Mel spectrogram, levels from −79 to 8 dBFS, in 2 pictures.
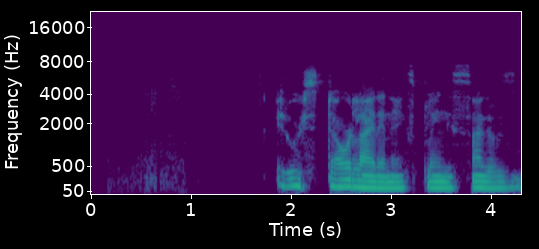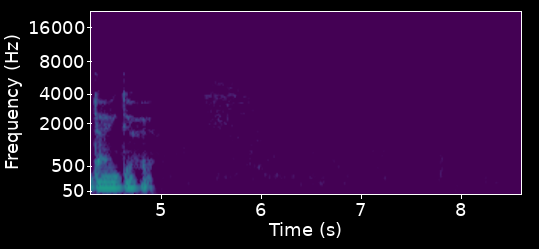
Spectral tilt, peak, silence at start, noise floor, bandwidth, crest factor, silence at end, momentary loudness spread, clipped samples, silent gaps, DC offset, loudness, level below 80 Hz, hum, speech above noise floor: -6 dB/octave; -14 dBFS; 1.85 s; -80 dBFS; 7.8 kHz; 22 dB; 3.7 s; 14 LU; under 0.1%; none; under 0.1%; -33 LUFS; -68 dBFS; none; 49 dB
